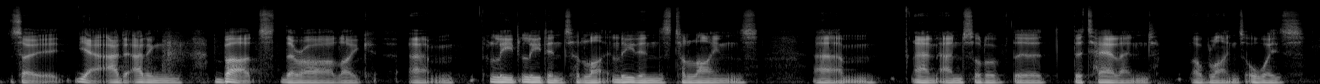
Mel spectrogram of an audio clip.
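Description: Spoken at a very slow pace with long, frequent pauses, this voice in a British accent keeps a fairly even intonation. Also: man, very deep, low pitch for a man. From England. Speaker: podcast host and music producer. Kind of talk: casual chat. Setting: video call. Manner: quieter than usual. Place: home room.

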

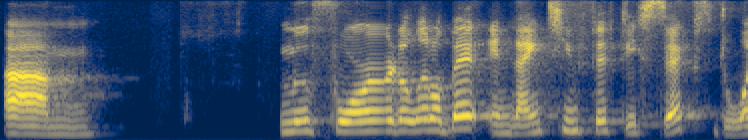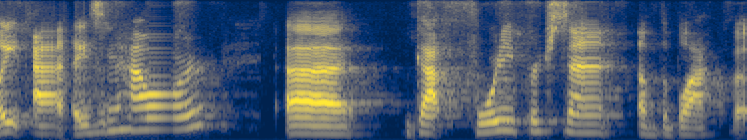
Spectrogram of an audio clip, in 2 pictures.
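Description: A woman speaks at a very slow pace with an American accent and lively intonation. The background is quiet. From Cleveland, Ohio; Ohio. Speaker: political journalist. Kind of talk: webinar interview. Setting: online webinar. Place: home room. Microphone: earbuds.

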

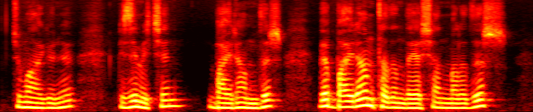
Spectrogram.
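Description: This man's tone is dark and mellow, his pace fairly slow and his intonation fairly even. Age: 40s. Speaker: religious teacher. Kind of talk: religious talk answering interview questions.

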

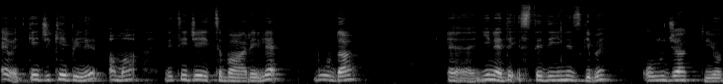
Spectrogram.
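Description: A woman with a dark, mellow tone at medium pitch, with ordinary pitch variation and a moderate pace. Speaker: coffee fortune teller, video creator. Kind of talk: fortune reading monologue to camera.

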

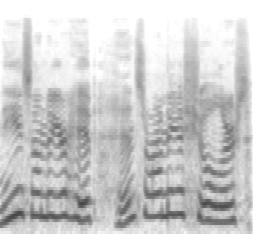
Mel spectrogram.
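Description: Against a quiet background, a woman talks fairly slowly as her pitch rises and falls very widely. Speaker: fitness instructor. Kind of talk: workout instruction. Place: home room.

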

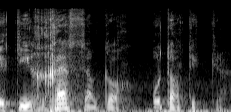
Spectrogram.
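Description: A man in a Lao accent speaks with a dark, mellow tone. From Laos. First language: Lao (speaking French). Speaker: ambassador; interviewee. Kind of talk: interview; interview answer. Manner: halting, frequent hesitations. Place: home room. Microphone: handheld.

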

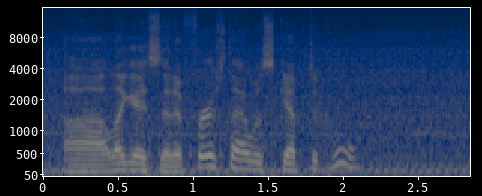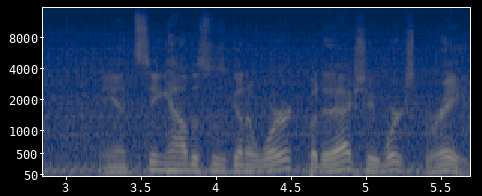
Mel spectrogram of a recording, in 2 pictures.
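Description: A man at a fairly high pitch and fairly quick pace, with ordinary pitch variation and very even loudness, over noticeable background noise. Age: 40s. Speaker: gaming YouTuber. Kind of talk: gameplay commentary. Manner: casual, rambling narration.

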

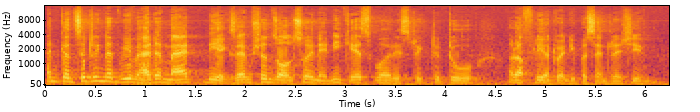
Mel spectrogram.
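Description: A man talks at a fairly quick pace with hardly any pauses and lively intonation. His voice sits at medium pitch with a dark, mellow tone. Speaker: corporate panelist. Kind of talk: panel discussion.

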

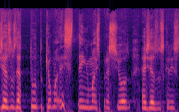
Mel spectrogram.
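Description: A man talks at a moderate pace. The recording is dry and close, with no echo. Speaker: preacher. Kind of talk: sermon. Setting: church. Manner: exhortative, fervent, hammering urgent commands at the congregation; repetitive, rhythmic, building in short punchy lines.

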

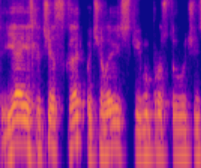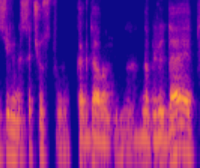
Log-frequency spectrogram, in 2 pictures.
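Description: A dark, mellow tone with vocal fry, a moderate pace and a quiet background. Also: man. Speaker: guest. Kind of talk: interview answer. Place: home room. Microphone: webcam.

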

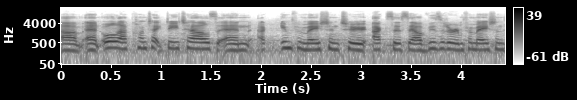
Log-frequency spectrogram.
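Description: Someone with an Australian accent speaks at a very fast pace over light background noise. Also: woman. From Queensland, Australia (Toowoomba); Queensland, Australia. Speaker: regional tourism promoter. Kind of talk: interview at trade show. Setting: trade show floor. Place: hall. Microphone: handheld.

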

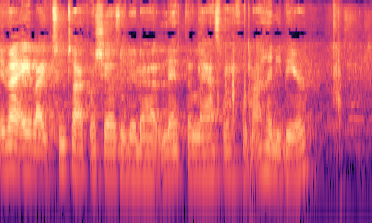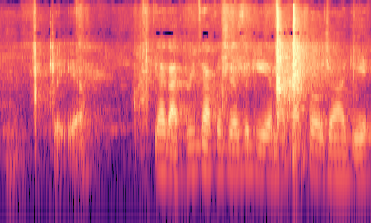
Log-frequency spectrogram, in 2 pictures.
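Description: A woman talks very fast while noticeable background noise runs underneath. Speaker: food vlogger. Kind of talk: casual mukbang vlog chat. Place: home room. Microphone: phone near.

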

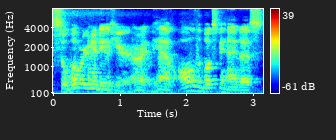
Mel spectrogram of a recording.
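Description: With light background noise and audible room echo, a man talks at a fairly quick pace. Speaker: reseller. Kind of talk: casual vlog chat. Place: home room.

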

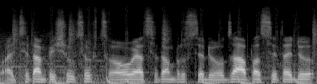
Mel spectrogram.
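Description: Clear music plays in the background as a man speaks at a moderate pace, his voice dry with no echo. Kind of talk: interview answer. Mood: calm, determined. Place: gym.

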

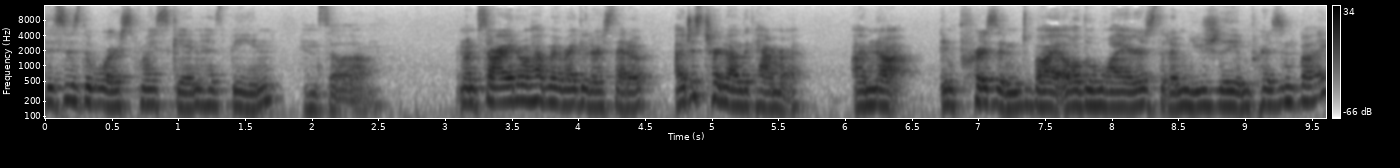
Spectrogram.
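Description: With audible room echo behind her, a woman speaks in a fairly low voice at a fairly quick pace with fairly even intonation. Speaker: vlogger. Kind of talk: casual vlog chat. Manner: tired, poorly, low-energy voice. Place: home room. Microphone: phone near.

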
